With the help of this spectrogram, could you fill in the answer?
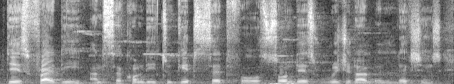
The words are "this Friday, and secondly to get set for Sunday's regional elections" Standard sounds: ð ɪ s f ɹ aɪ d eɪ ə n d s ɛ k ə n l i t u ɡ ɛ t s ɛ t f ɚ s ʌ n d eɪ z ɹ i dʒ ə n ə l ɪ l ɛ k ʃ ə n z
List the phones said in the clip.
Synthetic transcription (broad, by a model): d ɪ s f ɹ aɪ d eɪ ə n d s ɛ k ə n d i t u ɡ ɛ t s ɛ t f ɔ s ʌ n d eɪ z ɹ i dʒ ə n ə l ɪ l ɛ k ʃ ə n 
